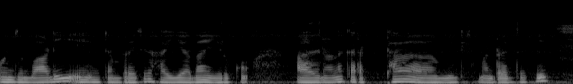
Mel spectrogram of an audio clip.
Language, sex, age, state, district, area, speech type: Tamil, male, 18-30, Tamil Nadu, Thanjavur, urban, spontaneous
